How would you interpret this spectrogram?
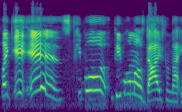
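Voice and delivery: high, loud, rushing argument; insistent retort. Retold or imitated. Acted insistent comeback.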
